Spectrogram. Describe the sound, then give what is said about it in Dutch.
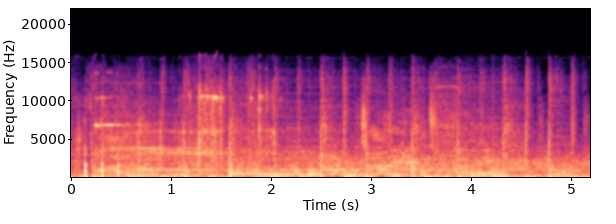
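A busy Albert Heijn supermarket checkout: a cash register clatters steadily, with metallic clinks like coins and keys over a constant low mechanical hum, at a fairly even loudness throughout. “De Albert Heijn gisteren. De kassa.”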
